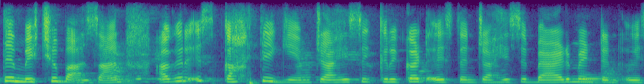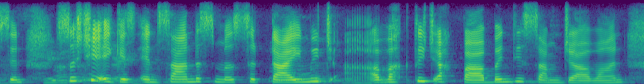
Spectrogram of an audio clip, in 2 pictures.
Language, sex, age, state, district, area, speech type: Kashmiri, female, 18-30, Jammu and Kashmir, Baramulla, rural, spontaneous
